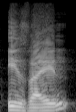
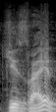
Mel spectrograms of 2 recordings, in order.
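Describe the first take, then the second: First: The word starts with a plain vowel. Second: The word starts with a soft y sound. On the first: "hay gente que dice Israel" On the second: "hay gente que se le nota como el Yisrael"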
